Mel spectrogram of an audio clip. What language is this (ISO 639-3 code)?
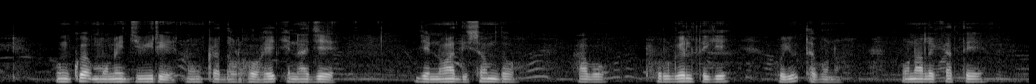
sat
